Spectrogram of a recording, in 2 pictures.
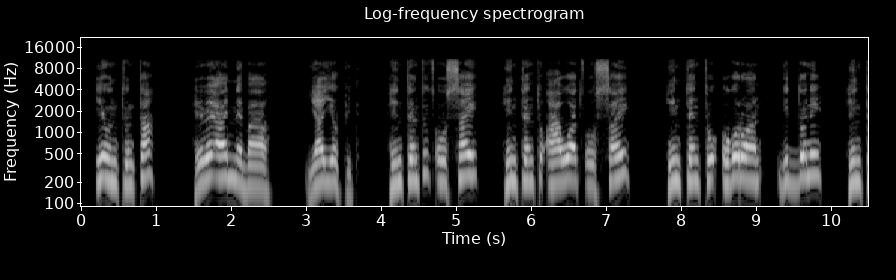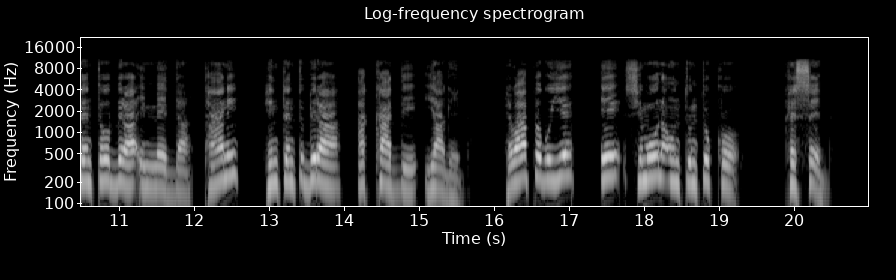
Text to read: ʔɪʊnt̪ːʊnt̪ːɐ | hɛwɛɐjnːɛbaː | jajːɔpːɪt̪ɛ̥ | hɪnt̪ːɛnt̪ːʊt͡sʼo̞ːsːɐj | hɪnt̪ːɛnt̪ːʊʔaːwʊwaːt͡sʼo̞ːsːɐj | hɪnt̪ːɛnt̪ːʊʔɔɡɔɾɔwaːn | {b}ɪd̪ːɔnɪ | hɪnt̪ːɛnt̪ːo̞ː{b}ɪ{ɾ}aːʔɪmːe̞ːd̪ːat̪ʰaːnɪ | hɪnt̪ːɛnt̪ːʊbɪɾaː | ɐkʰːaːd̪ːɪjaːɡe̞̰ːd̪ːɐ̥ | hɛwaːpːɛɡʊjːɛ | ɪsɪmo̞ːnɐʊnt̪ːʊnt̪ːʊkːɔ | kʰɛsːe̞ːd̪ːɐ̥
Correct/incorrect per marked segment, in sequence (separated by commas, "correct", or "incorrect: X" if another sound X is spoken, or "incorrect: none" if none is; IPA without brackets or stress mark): incorrect: ɡ, correct, correct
